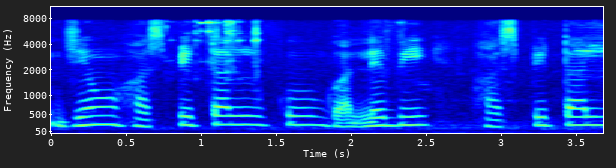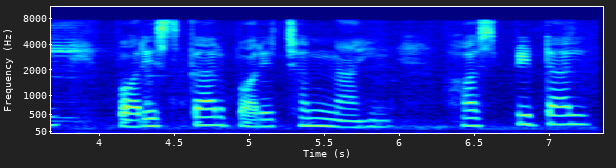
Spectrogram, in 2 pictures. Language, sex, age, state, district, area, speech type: Odia, female, 30-45, Odisha, Kendrapara, urban, spontaneous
